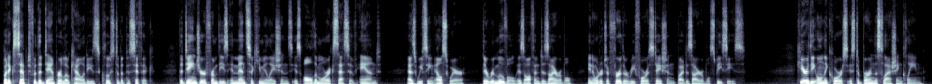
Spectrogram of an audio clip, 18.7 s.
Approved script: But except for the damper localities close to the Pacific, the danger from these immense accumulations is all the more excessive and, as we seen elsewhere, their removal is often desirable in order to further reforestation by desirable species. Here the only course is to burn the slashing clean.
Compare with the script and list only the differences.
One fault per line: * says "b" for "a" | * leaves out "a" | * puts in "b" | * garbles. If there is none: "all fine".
all fine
